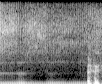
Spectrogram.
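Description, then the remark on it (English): A voice imitates the notification sound of the X app, likening it to an electric shaver, holding a steady, low droning buzz for over a second, then ending with two quick voiced bursts. “It just sounds like a fucking shaver when you're shaving your ball sack.”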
